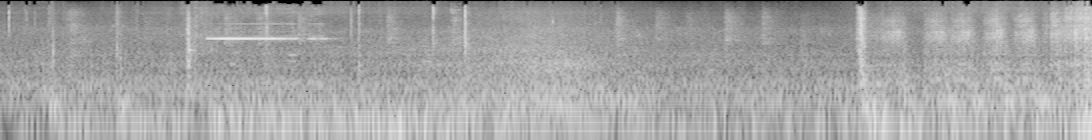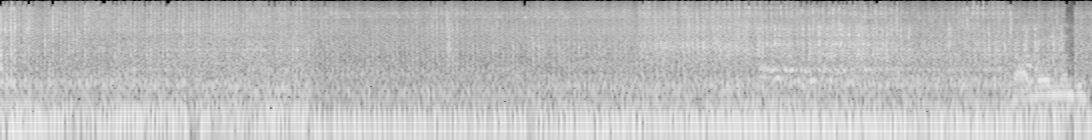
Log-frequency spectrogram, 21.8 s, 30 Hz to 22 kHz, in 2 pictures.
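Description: A Mahindra 595 Turbo tractor engine runs steadily and loudly after four months sitting idle, a continuous mid-pitched drone that grows heavier and louder partway through, with voices talking over it.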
